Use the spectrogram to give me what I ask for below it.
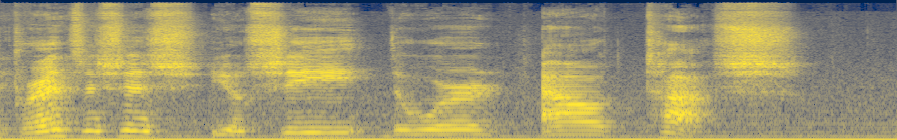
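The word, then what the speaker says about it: αὐτός: This makes the ow sound as in the proper name Faust, owl. And in parenthesis you'll see the word autas. Autas.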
